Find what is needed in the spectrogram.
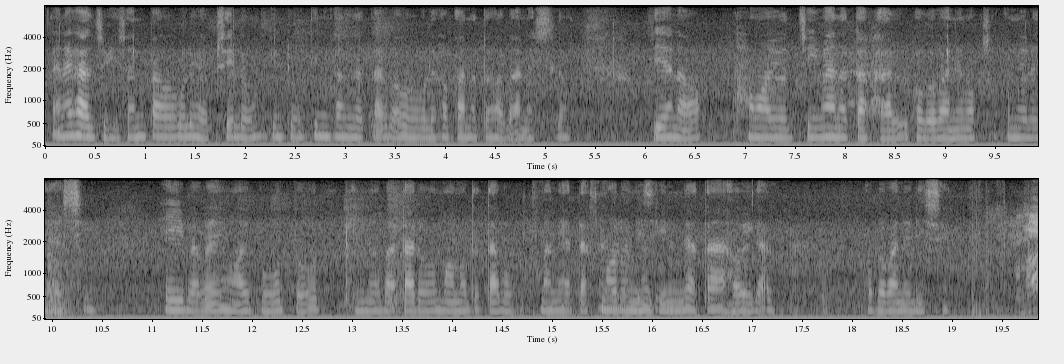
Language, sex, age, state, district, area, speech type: Assamese, female, 30-45, Assam, Nalbari, rural, spontaneous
